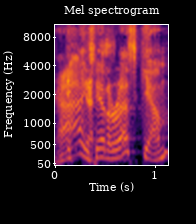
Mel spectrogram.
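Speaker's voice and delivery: put-on Maine accent, very high and loud. Imitating a character's accent while recapping a scene, in a Maine accent. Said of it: "It's like Maine or something".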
